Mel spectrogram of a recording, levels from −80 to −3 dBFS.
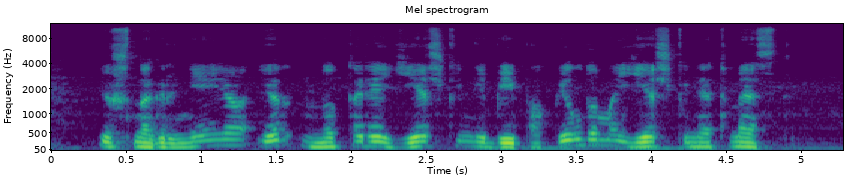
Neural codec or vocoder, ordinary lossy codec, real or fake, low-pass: none; AAC, 64 kbps; real; 10.8 kHz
